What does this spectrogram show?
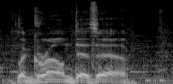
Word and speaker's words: Le Grand Désert: In the original French, the pronunciation is almost the same as the English, Le Grand Désert.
